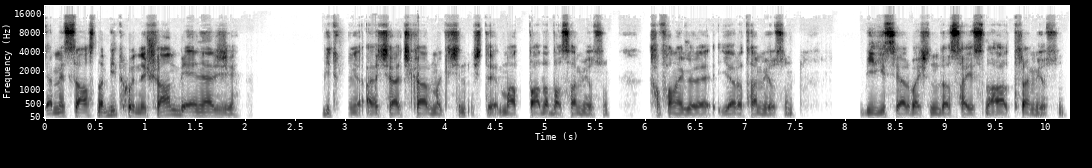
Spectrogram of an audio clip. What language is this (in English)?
Turkish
